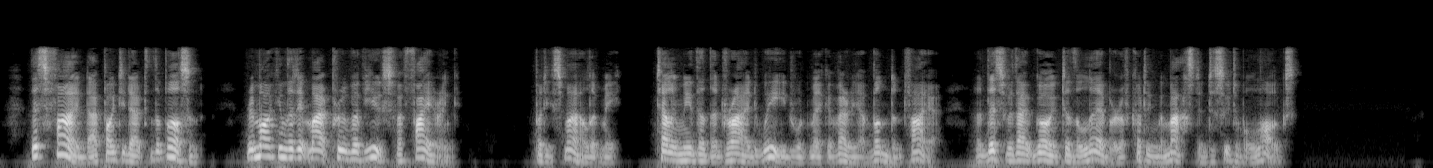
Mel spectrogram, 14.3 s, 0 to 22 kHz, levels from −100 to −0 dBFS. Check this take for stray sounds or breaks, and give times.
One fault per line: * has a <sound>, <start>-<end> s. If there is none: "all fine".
all fine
